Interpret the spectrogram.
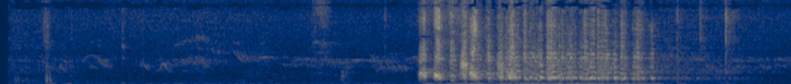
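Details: A strutting wild turkey gobbler, one of three attacking decoys, gives a loud, fast gobble: a rapid, rattling, descending string of notes lasting just over a second, after a quiet start with faint rustling.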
